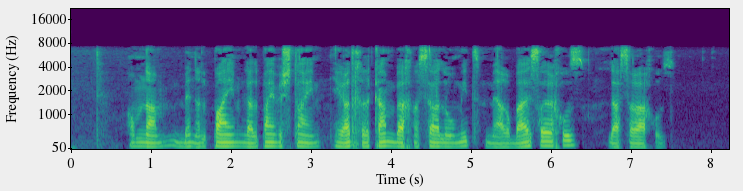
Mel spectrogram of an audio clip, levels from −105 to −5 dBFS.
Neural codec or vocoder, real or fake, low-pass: none; real; 7.2 kHz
